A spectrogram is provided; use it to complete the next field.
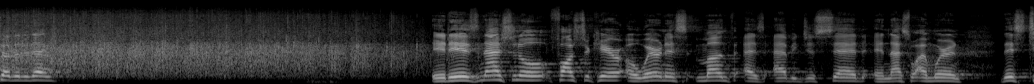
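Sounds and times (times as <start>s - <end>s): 
speech: 0.0s - 0.7s, 4.3s - 10.3s
church congregation applauding: 0.0s - 4.5s.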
